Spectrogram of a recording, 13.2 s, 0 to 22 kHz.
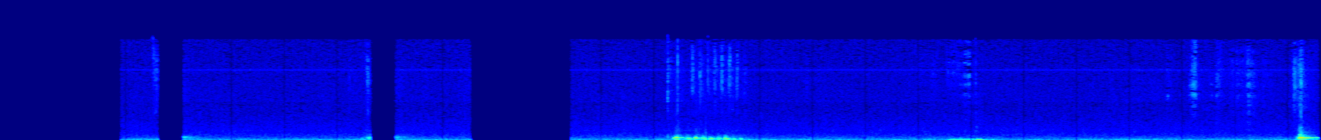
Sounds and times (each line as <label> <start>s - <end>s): air whooshes made with wooden tubes in air 12.9s - 13.2s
